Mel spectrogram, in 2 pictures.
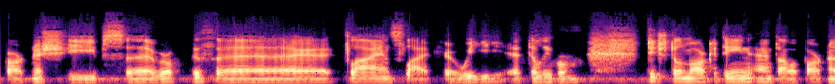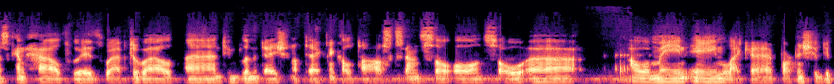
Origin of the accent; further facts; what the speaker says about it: Kharkiv, Kharkiv Oblast, Ukraine; English is a second language; moved away as an adult; also born or lived in western Ukraine; The second biggest office is in Kharkiv. It's my native city, and I had to relocate from Kharkiv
